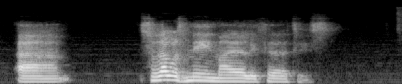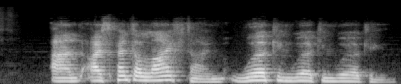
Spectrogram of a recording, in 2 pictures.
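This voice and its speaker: Over music in the background, a man with a fairly high pitch speaks at a fairly slow pace, with ordinary pitch variation and long, frequent pauses. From came to the UK at eleven from abroad. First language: not English. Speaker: spiritual teacher, former psychotherapist. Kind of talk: interview conversation. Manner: halting, with fillers.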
